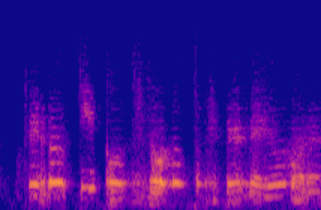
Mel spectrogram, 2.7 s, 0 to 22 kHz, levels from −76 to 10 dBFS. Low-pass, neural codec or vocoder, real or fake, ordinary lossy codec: 19.8 kHz; codec, 44.1 kHz, 0.9 kbps, DAC; fake; MP3, 64 kbps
